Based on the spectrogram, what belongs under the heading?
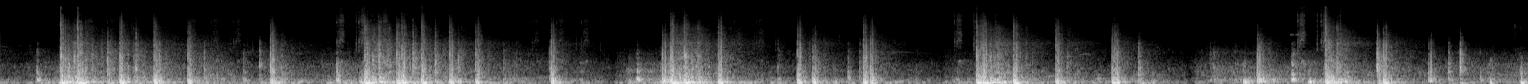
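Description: Salute fireworks: a dense barrage of aerial shell bursts and launch thumps, many booms in quick succession, each echoing away.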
